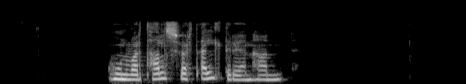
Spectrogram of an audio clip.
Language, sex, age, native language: Icelandic, female, 20-29, Icelandic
